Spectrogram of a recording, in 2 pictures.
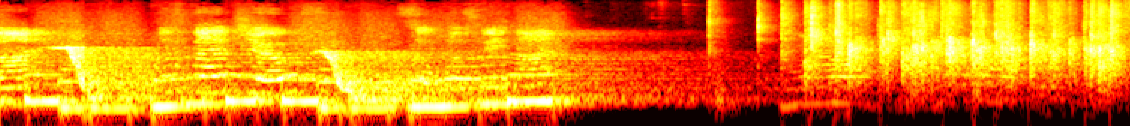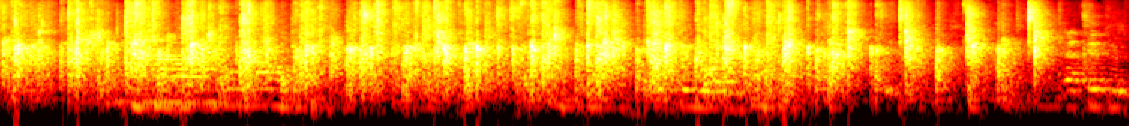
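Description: Live electronic music with a pulsing low bass note and a synth tone sweeping down in pitch about every two seconds, cutting off about four seconds in. After a brief lull, an audience applauds.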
